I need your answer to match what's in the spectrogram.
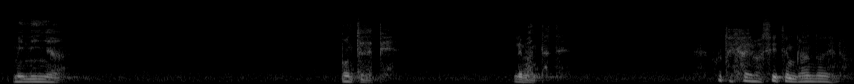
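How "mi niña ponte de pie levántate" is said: put-on softer, gentle call to a sleeping child; tender coaxing. Jesus gently waking the little girl, soft and tender. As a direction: coax her up softly like a father.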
